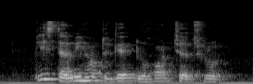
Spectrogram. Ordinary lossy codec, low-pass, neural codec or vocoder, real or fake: none; none; codec, 16 kHz, 16 kbps, FunCodec, trained on LibriTTS, 50 frames a second; fake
